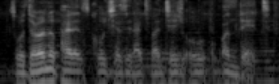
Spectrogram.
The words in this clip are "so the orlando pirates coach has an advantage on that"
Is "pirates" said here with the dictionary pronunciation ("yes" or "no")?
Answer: no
